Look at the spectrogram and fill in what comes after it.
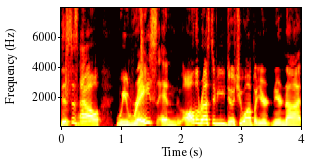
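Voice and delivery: affronted and defensive. Retelling how a grandpa refused a full face helmet: imitating someone indignant. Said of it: "he was, like, indignant about it".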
